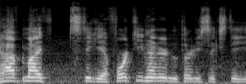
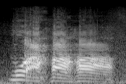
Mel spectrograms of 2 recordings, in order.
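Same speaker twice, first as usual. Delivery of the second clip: mad scientist laugh; 5 dB louder, much slower than usual. Pretend. Gloating after a kill.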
